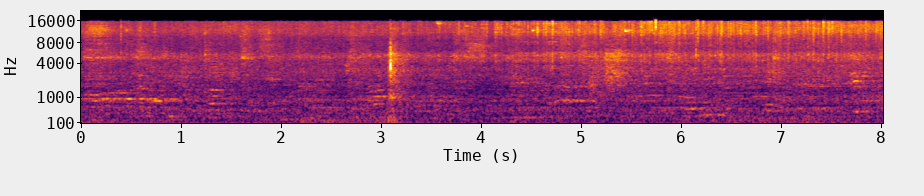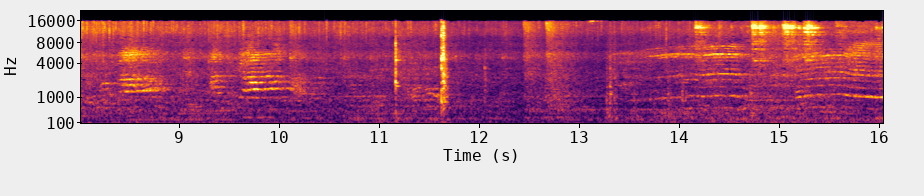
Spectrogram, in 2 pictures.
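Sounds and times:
chatter: 0:00.0 - 0:16.0
children's voices: 0:07.6 - 0:11.4, 0:13.3 - 0:16.0.

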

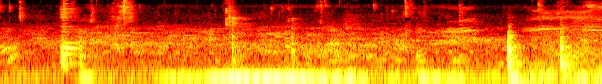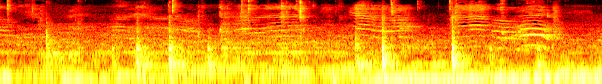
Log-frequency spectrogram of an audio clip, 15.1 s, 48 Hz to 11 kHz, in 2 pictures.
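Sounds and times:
fingers mixing rice on brass plates: 0:00.0 - 0:15.0.

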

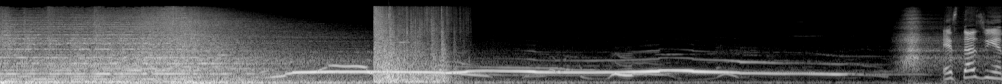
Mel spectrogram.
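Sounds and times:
howls rising and falling: 0:02.5 - 0:10.0
long steady howl: 0:02.6 - 0:09.4.

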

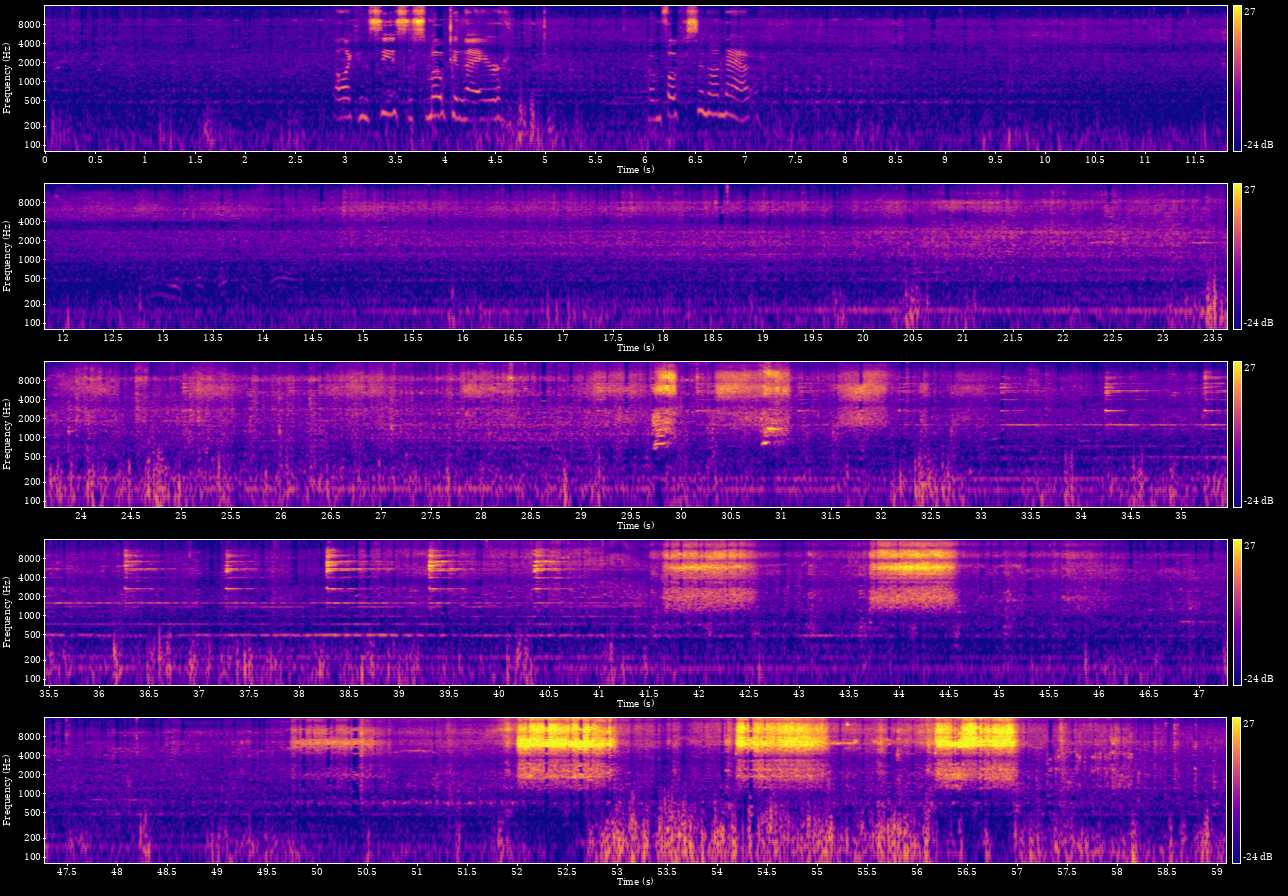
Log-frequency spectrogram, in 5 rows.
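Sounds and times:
train rumble and hum: 0:00.0 - 0:59.0
steam hiss bursts: 0:29.0 - 0:33.1, 0:41.6 - 0:42.7, 0:43.7 - 0:44.8, 0:49.7 - 0:53.1, 0:54.1 - 0:55.2, 0:56.0 - 0:57.1.

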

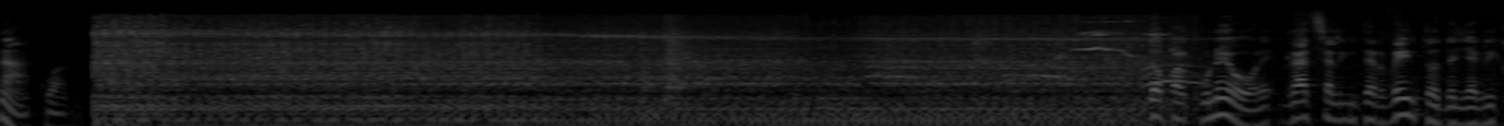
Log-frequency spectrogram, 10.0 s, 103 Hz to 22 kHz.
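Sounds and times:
tractor diesel engine running: 0:00.6 - 0:10.0.

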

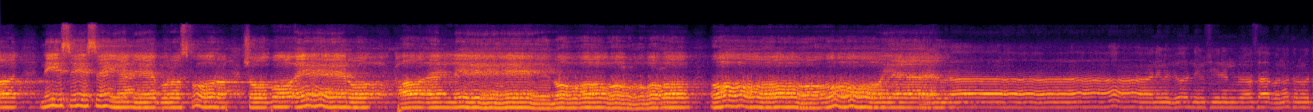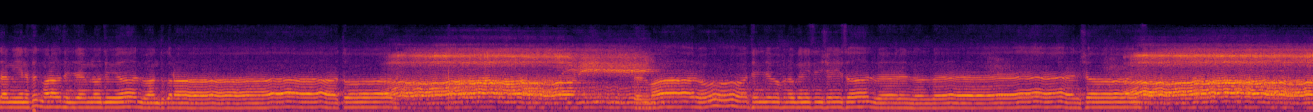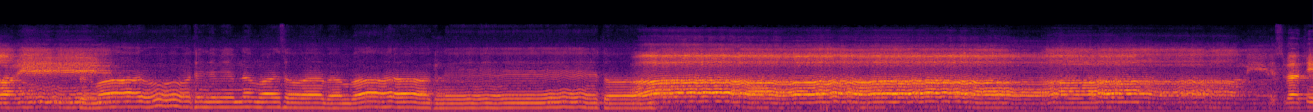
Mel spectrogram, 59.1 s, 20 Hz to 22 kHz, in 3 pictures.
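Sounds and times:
men chanting a hymn: 0:00.0 - 0:15.5, 0:23.3 - 0:31.3, 0:34.6 - 0:59.0.

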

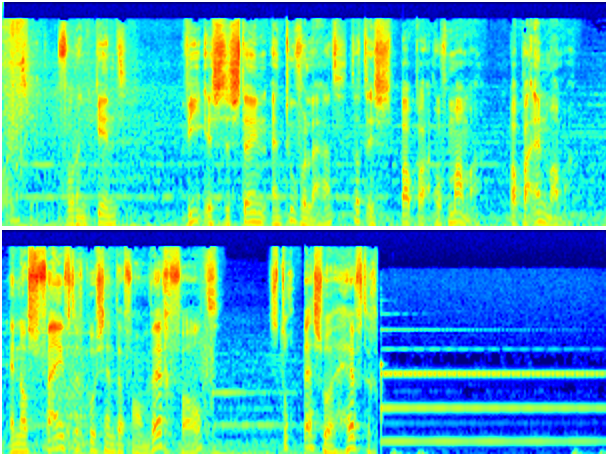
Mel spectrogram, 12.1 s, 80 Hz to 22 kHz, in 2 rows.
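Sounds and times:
bell-like chime ringing: 0:09.8 - 0:12.0.

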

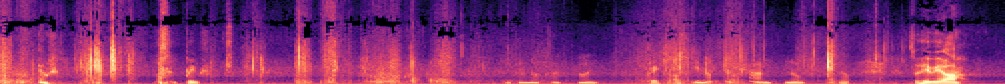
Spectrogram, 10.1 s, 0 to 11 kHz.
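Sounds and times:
footsteps crunching on gravel: 0:00.0 - 0:05.6, 0:06.2 - 0:08.9
clothing rustling: 0:00.0 - 0:09.0.

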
